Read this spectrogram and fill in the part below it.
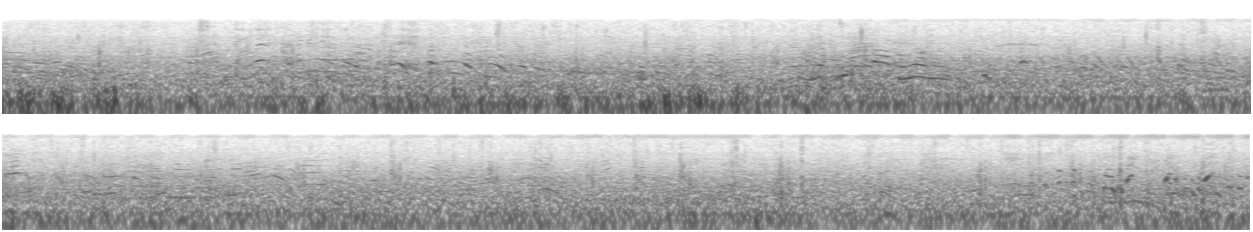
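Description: Footsteps tread steadily on paving.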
